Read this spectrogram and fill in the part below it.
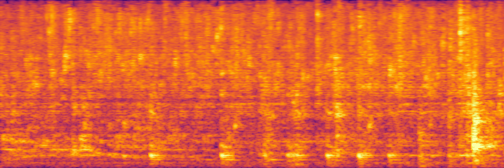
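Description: Waste from a Thetford Porta Potti Curve portable toilet tank gurgles and splashes into a standard toilet, a continuous pouring rush with glugging pulses, close and alone.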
